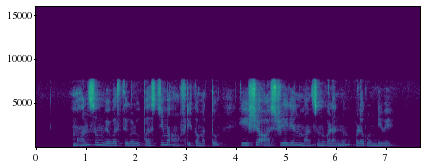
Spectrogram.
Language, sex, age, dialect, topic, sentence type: Kannada, female, 25-30, Coastal/Dakshin, agriculture, statement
